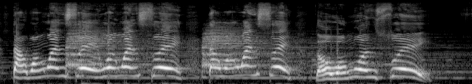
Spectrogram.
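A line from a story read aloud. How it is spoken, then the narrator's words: Loud shouting. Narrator (Chinese): 并大声呼喊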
